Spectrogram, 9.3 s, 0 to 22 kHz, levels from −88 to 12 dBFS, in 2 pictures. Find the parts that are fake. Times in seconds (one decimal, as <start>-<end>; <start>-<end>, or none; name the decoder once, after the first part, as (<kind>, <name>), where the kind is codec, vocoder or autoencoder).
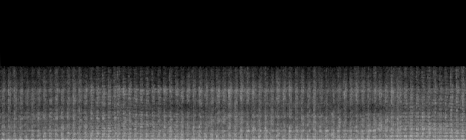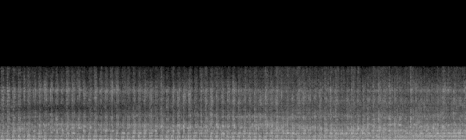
0.0-0.9 (codec, HILCodec); 1.8-4.0; 4.9-9.3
